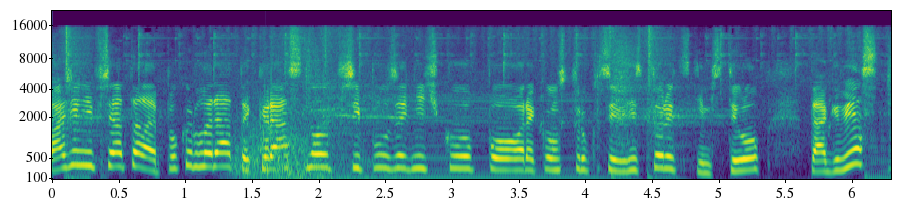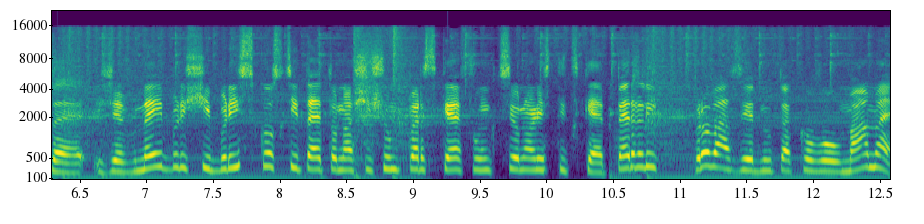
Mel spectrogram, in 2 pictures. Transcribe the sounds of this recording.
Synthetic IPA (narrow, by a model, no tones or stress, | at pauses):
vaːʒɛɲiːpr̝̥aːt̪ɛlɛːpokud̪ɦlɛdaːt̪ɛkɾaːsno̞wpr̥ɪpozɛdɲɪt͡ʃkupoɾɛko̞nst̪ɾukt͡sɪvɦɪst̪o̞ɾɪt͡skiːmst̪ɪlu | t̪aɡvjɛst̪ɛʒɛvnɛjblɪʃiːbliːsko̞scɪt̪ɛːt̪o̞naʃiʃumpɛɾskɛːfuŋk̚t͡sɪonalɪst̪ɪt͡skɛːpɛɾlɪpɾo̞vaːsjɛdnut̪ako̞vo̞wmaːmɛ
